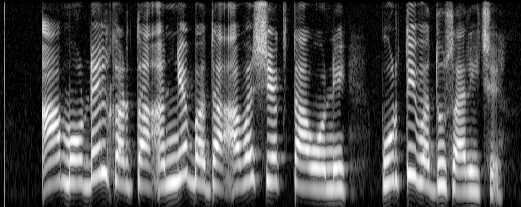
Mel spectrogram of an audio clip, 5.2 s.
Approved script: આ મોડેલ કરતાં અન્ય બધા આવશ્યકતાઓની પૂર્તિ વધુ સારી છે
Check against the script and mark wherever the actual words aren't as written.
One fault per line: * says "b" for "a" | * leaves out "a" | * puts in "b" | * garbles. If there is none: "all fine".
all fine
